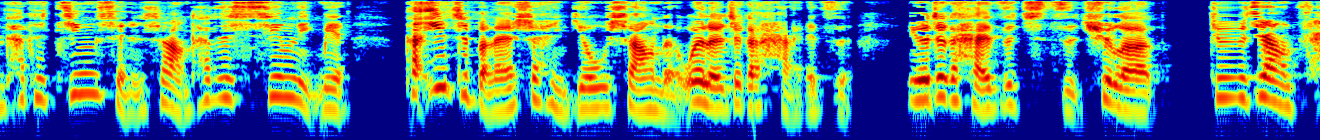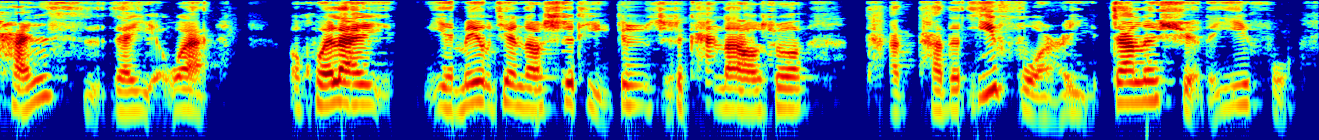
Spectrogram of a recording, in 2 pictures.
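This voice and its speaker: A woman teaching English through a Bible chapter, reading verses and explaining words, repeating them slowly. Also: medium pitch, sharp tone. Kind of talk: bilingual Bible lesson. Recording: dull lo-fi audio.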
